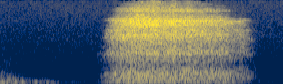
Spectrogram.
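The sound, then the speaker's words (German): A single deep, slow breath taken during a guided relaxation exercise: an airy rush that swells and holds for about a second and a half, then fades. It is soft and heard alone, without talk. “Nimm erstmal drei ganz tiefe Atemzüge.”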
